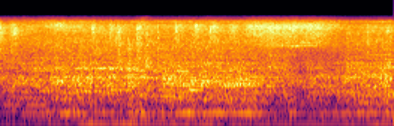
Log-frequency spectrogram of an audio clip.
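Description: Steady rushing noise with a faint low hum, heard aboard a dark ride.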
